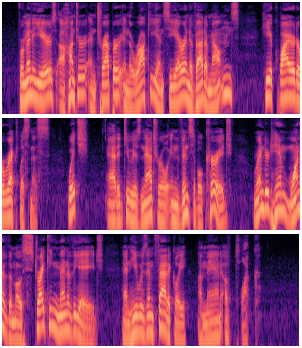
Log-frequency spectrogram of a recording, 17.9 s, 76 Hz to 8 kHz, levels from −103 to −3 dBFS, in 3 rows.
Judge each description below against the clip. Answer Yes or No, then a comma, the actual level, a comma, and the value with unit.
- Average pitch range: No, wide, 6.1 semitones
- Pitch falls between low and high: No, low, 130 Hz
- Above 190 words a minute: No, average, 150 wpm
